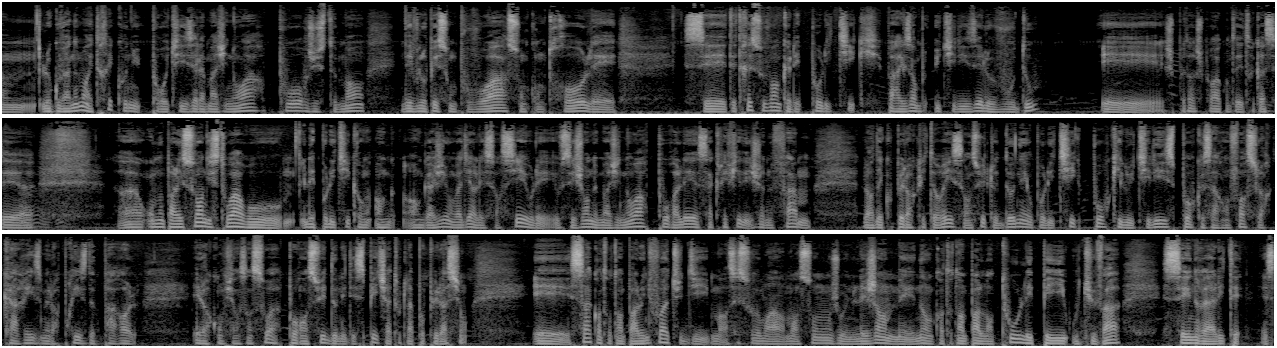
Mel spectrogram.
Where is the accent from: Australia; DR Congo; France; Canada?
DR Congo; born there; Je suis né pendant une guerre civile au Zaïre, où mes parents habitaient depuis déjà plusieurs années.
